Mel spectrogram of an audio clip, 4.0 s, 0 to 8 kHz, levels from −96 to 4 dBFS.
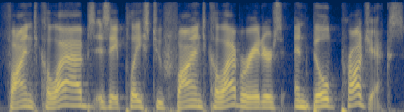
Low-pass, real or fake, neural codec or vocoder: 7.2 kHz; real; none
